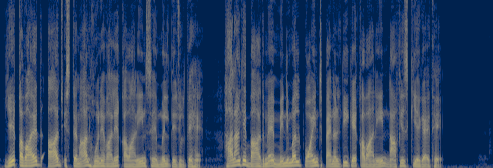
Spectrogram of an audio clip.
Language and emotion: Urdu, neutral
